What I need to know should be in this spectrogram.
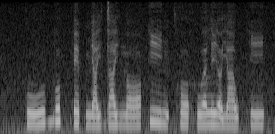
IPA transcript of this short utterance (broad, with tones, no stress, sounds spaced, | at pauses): k uː˩˧ b o˧˥ p̚ ʔ e˥˨ p̚ ɲ a˩˧ j d a˧ j n ɔː˩˧ k iː˥˨ ŋ t̪ʰ o˧ h u˧˥ ə̯ l i˥˨ ə̯ j a˩ w pʰ i˧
